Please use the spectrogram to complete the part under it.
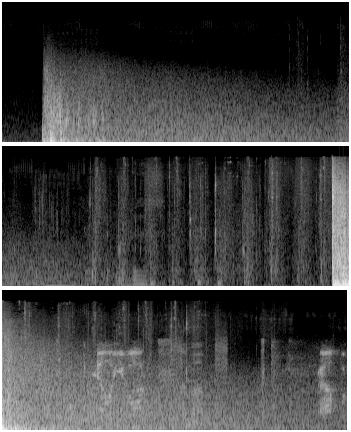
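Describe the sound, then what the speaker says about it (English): Heavy artillery bombardment in a military shooter game: a loud close blast opens, followed by a long rumbling decay, a scatter of smaller distant impacts, then a second powerful nearby explosion that rolls off slowly. "there's just heavy bombardment near my position"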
